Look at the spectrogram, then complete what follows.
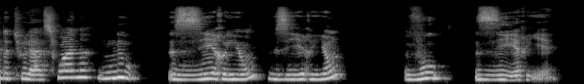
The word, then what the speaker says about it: irions: Then the two last one, nous irions, irions, vous iriez. So the S at nous irions is not pronounced, then we have the link, and finally we have vous iriez.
